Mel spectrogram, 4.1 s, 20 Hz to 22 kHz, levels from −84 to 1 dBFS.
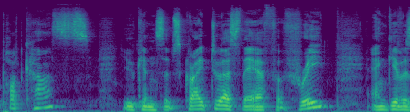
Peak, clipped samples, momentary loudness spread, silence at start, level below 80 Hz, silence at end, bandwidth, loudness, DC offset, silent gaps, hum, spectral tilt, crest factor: -8 dBFS; under 0.1%; 10 LU; 0 s; -48 dBFS; 0 s; 18 kHz; -25 LUFS; under 0.1%; none; none; -4.5 dB/octave; 18 dB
